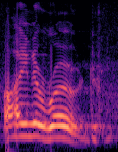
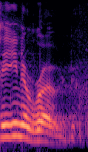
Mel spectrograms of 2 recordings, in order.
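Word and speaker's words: Ina Road: established a homestead on AA Road and she wrote a series of letterss to the newspaper saying please pronounce my road correctly it's Ena Road it's not AA road that never took um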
